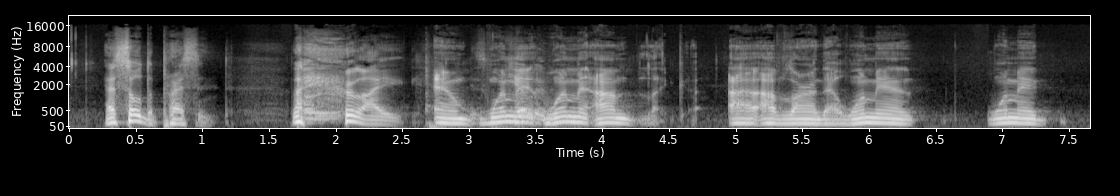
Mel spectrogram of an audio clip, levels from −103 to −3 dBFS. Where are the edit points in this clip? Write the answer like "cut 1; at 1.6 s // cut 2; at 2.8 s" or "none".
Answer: none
